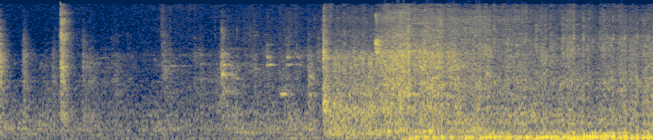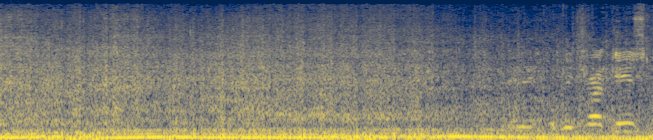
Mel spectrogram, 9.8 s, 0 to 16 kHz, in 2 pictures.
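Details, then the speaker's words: 1955 GMC 3/4-ton Napco 4x4 started cold without warm-up via its foot starter: starter catches quickly and settles into a steady, even low rumble with no misses or knocks; healthy cold start and idle. "right now I didn't yeah I didn't come out here and warm the truck up before we video uh it is cold so it it starts real good even when it's"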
